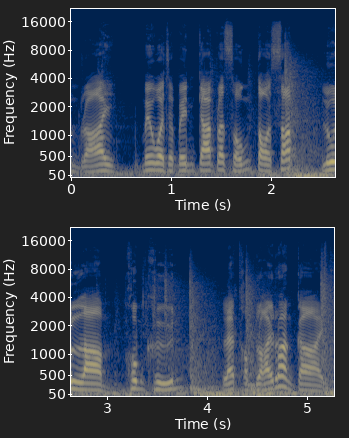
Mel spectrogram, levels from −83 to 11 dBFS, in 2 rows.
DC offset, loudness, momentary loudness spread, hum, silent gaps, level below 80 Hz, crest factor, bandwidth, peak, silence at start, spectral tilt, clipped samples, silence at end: under 0.1%; -25 LUFS; 8 LU; none; none; -36 dBFS; 18 dB; 16 kHz; -8 dBFS; 0 s; -6 dB/octave; under 0.1%; 0 s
